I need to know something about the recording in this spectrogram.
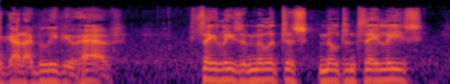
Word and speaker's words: Thales: If I pronounce it Thales, does that stir your memory? Should it? Yes. Thales?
